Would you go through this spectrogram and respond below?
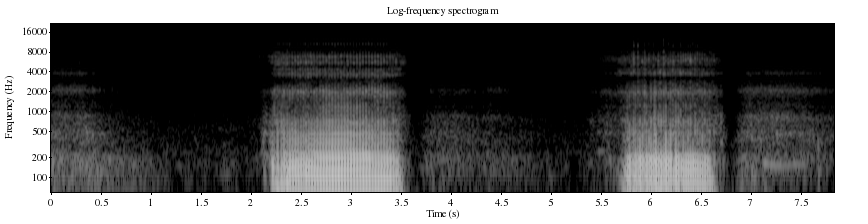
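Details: Loud, rough, rattling snores on breathing in, about 3.5 seconds apart, with quiet breaths out between: snoring.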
